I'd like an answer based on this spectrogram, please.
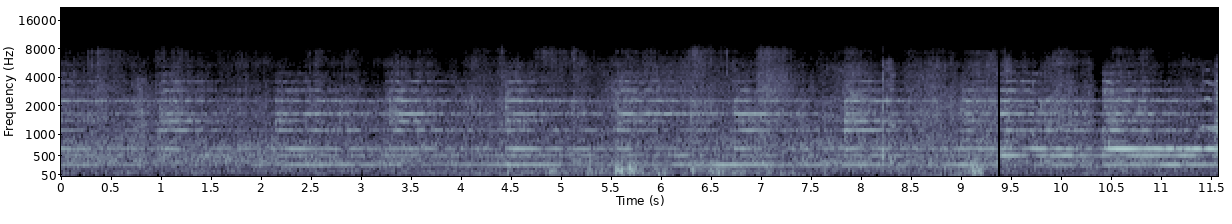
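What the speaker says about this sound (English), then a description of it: "For whom the bell tolls." A church bell tolls near an old graveyard, its long ringing tones sustained and layered with a few stronger strikes, heard from a distance over quiet outdoor background without talk.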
